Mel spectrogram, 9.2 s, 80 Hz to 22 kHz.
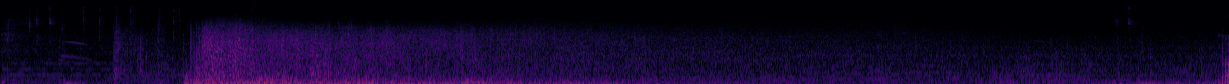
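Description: A 74-gun warship explodes in Napoleon: Total War, a sudden loud blast followed by a long, heavy roaring rumble that slowly fades.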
